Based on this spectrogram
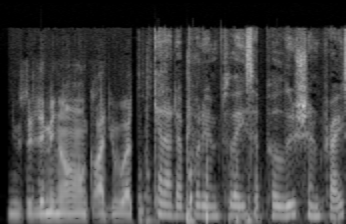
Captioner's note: speaking FRENCH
